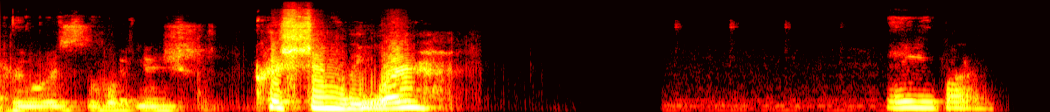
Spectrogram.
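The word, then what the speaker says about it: Liewr: name is Christian and my last name is spelled l i e w r and it's pronounced leer and where are you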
